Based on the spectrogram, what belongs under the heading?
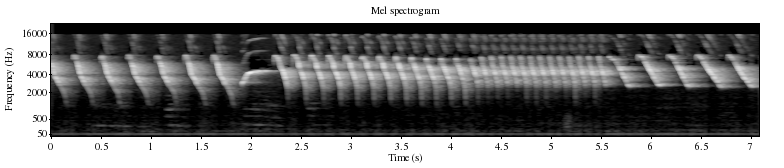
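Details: Canary song of quick downward-sliding notes delivered in steady series. A single rising note is followed by a dense, buzzing high trill before the sweeps resume. A soft low hum sits underneath.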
